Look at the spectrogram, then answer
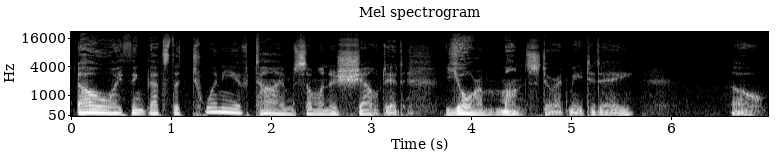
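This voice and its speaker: A suave, lovestruck tyrant, played by a man for an ASMR roleplay, speaks in an unhurried, very husky murmur. He is theatrical and teasing, lilting widely as he dotes with condescending affection and a sadistic edge. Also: on the low side, heavily acted. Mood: mocking, amused. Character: suave, sadistic, doting male tyrant, obsessively in love.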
